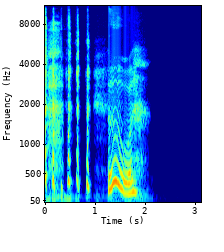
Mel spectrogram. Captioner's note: laughing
